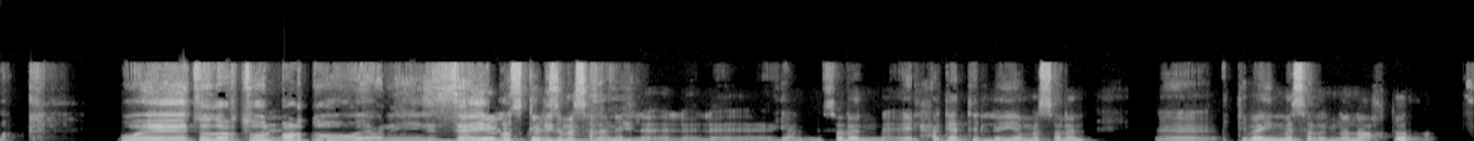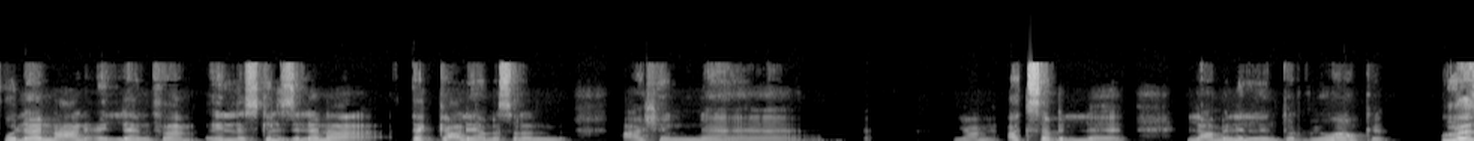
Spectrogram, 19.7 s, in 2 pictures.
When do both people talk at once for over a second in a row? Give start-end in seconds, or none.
3.0-4.3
